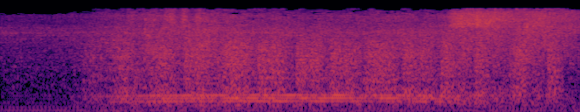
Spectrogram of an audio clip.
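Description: A freight train in the Railway Empire game, set in Great Britain and Ireland, rumbles steadily with a low hum and faint squealing tones, moderately distant and with no talk.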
